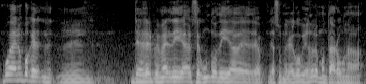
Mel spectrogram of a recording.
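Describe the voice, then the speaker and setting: A man's voice: medium pitch, fairly quick, warm tone, clean tone. A man commenting on politics in casual studio talk, often repeating words as he searches for the next phrase.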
